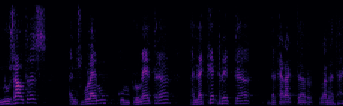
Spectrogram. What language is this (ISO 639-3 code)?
cat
